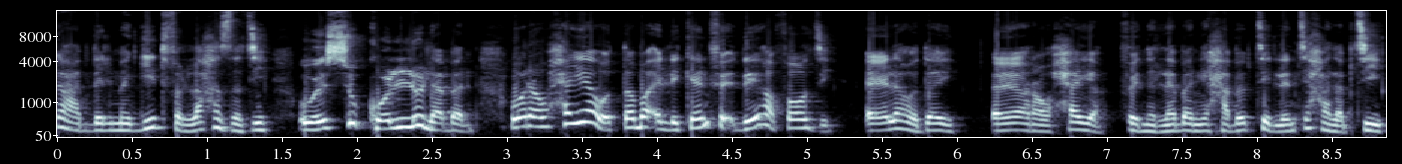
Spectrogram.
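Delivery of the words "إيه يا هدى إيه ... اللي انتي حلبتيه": low male teacher voice; kindly young man. Acted. Tutor asks the little girl about the milk, low. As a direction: ask in a low, easy voice. Uday questions the child.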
